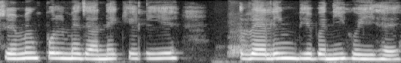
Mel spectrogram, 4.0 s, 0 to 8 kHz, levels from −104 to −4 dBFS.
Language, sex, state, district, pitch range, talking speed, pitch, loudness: Hindi, male, Uttar Pradesh, Lucknow, 220-235 Hz, 165 wpm, 230 Hz, -13 LUFS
